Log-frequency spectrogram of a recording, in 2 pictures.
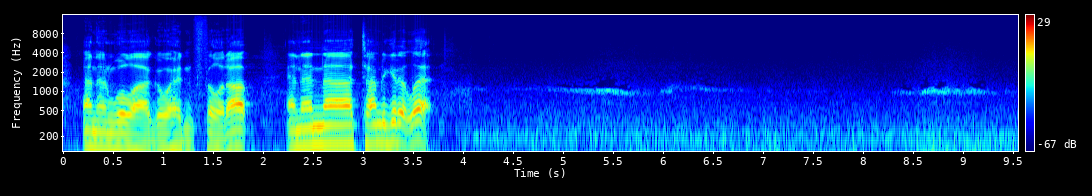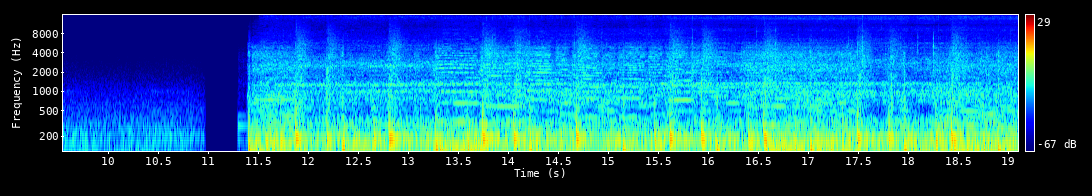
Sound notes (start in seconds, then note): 5.4 breeze blowing; 11.4 flames burning; 11.5 upbeat rock music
